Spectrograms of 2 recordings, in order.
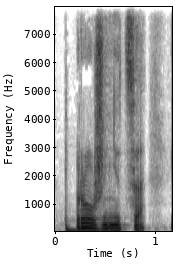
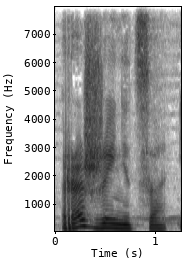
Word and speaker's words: роженица: Знаю, что даже в родильных домах это слово частенько произносится иначе – «роженица». Используют даже и такой экзотический вариант, как «роженица». Но правило сурово и однозначно – «роженица», и никуда от него не деться – роженица и новорожденный.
